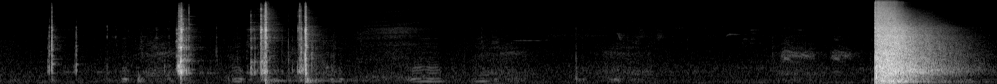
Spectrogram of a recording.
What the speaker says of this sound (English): I just wanted to take a couple shots and get my first impressions on it.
